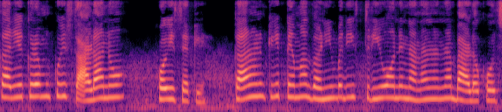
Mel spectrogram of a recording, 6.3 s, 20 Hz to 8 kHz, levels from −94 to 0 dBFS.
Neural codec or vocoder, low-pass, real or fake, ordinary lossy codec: codec, 16 kHz, 4 kbps, X-Codec, WavLM features, trained on Multilingual LibriSpeech; none; fake; none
